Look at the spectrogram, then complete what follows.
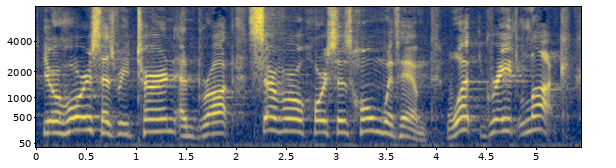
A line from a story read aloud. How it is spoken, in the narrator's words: The neighbors shouted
